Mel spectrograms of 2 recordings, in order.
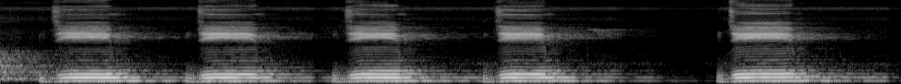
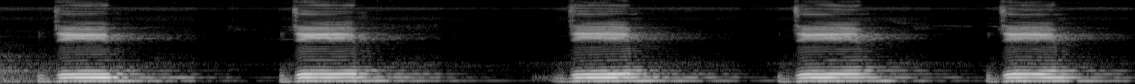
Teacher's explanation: এই জিম হরফটি জিহ্বার মধ্যখান উপরের তালুর সাথে লাগাইয়া আপনার উচ্চারিত হয়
